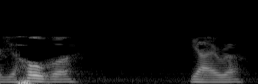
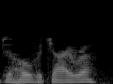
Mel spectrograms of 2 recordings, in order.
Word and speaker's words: Jehovah Jireh: Genesis 22 and verse 14, and Abraham called the name of that place Jehovah Jireh, or Jehovah Yaira, as it's pronounced in Hebrew with a soft on the Y sound on the J. In our language, we say Jehovah Jireh.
